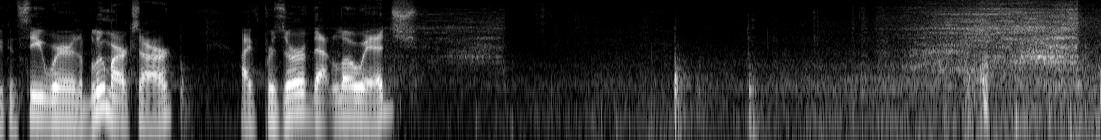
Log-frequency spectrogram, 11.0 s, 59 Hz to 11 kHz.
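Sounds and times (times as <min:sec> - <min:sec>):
hand plane cutting wood: 0:03.2 - 0:05.1, 0:08.9 - 0:10.9.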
